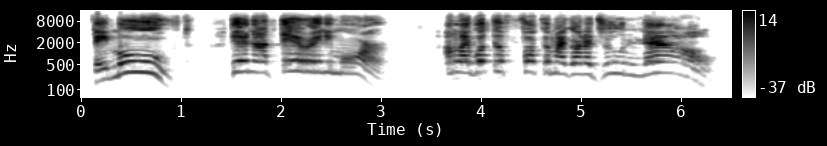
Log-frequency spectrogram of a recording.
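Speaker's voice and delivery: high, loud retold outrage; exasperated outburst. Retelling finding bike shop gone.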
